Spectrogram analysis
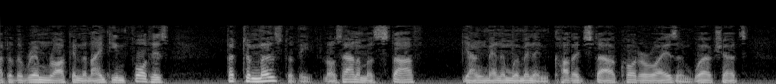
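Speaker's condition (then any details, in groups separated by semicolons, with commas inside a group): No condition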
